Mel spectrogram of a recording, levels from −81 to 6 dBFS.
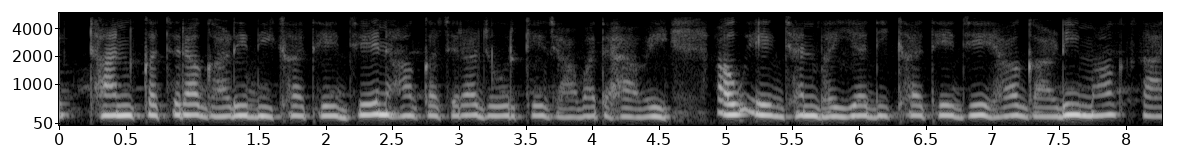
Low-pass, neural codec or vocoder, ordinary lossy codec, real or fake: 5.4 kHz; none; none; real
